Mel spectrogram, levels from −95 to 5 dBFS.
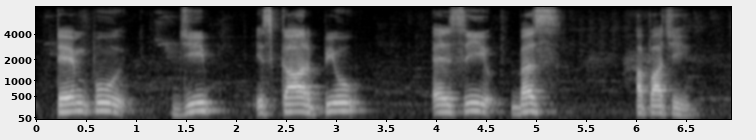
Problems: constant background noise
